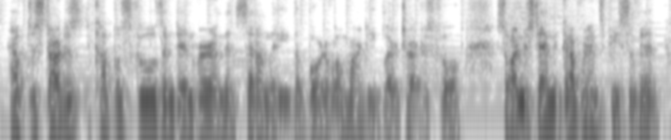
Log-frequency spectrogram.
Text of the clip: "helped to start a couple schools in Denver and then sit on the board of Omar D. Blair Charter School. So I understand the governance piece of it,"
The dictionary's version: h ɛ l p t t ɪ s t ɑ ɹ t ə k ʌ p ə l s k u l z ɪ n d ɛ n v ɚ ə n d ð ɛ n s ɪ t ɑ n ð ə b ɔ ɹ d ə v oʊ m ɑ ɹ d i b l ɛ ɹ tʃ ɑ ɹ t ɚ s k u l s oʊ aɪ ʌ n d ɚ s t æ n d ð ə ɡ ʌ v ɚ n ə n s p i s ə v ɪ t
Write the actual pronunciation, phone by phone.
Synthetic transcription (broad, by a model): h ɛ l p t t ɪ s t ɑ ɹ t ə k ʌ p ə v s k u l z ɪ n d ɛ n v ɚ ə n ð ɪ n s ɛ t n ð ə b ɔ ɹ d ə v oʊ m ɑ ɹ d i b l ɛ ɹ tʃ ɑ ɹ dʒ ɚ s k u l s oʊ aɪ ʌ n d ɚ s t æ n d ð ə ɡ ʌ v ɚ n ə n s p i s ə v ɪ t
